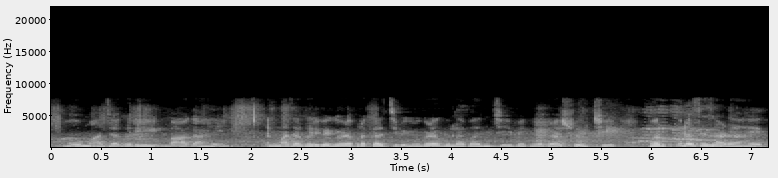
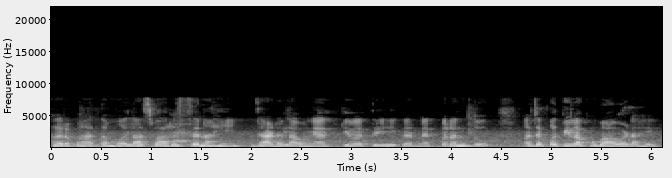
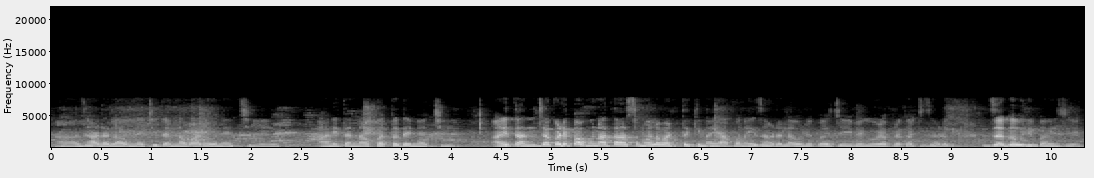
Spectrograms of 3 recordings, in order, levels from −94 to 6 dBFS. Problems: constant background noise, background conversations at intervals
